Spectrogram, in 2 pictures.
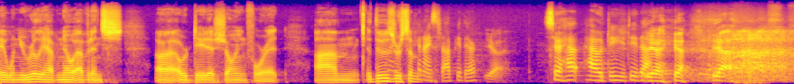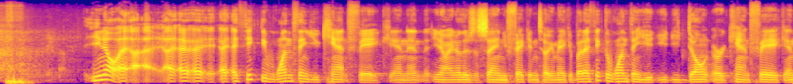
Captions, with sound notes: when you really have no evidence or data showing for it? - Can I stop you there? - Yeah. - So how do you do that? - Yeah. (audience laughs) I think the one thing you can't fake, and I know there's a saying you fake it until you make it, but I think the one thing you don't or can't fake,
